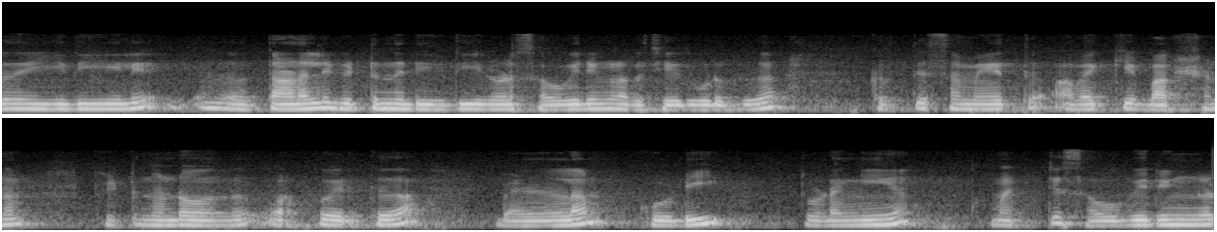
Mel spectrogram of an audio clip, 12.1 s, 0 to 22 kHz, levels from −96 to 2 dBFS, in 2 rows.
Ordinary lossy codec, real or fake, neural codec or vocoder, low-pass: none; real; none; none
